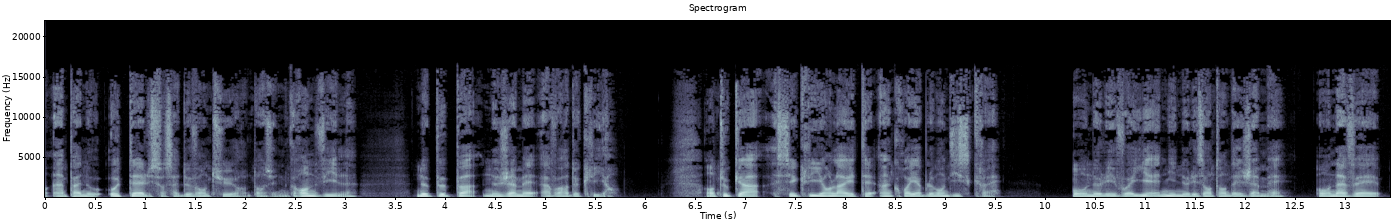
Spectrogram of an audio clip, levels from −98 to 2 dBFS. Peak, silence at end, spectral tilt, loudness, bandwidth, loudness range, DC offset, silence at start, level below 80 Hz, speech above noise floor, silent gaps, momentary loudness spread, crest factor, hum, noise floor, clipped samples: -2 dBFS; 0.1 s; -5.5 dB/octave; -21 LUFS; 16.5 kHz; 2 LU; under 0.1%; 0.05 s; -40 dBFS; 54 dB; none; 10 LU; 18 dB; none; -75 dBFS; under 0.1%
